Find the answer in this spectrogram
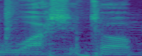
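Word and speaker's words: Ouachita: If you ride through Louisiana on I-20, you go through Washita proper, and it's spelled with an O-A-C-H-I-T-A because the French, Marquis Maison Rouge,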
